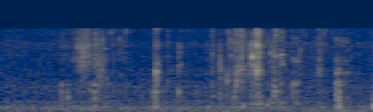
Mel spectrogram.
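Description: Someone takes a quiet sip of water: soft wet mouth noises and a few small clicky gulps spread unevenly over two seconds, with no talking.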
